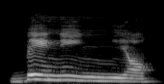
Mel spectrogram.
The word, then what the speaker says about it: benigno: In Italian this consonant pair must always be pronounced "gne" - BENIGNO In a way, the English pronunciation BENIGN is already a good starting point for the Italian pronunciation you ought to attempt. My advice is the following: try to make the N sound more palatal and nasal in color.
